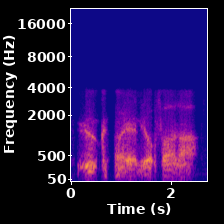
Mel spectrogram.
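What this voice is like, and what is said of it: Good Darth Vader character voice. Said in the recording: “give us your Darth... That is good. That is very good... officially do a Darth Vader impression”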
